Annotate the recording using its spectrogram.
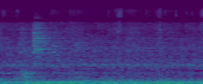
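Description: Steady low hum and rumble of shop background noise, with no distinct loud event standing out.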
